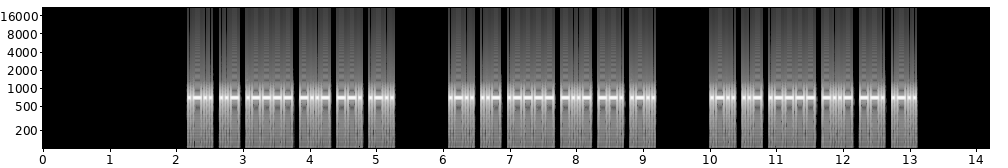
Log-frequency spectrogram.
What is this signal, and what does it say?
Morse code, heard as a keyed tone, about 30 wpm, 700 Hz. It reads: LU1XGL LU1XGL LU1XGL
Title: DXCC-100 Call Signs - 6 Characters - Repeated 3x - 30wpm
